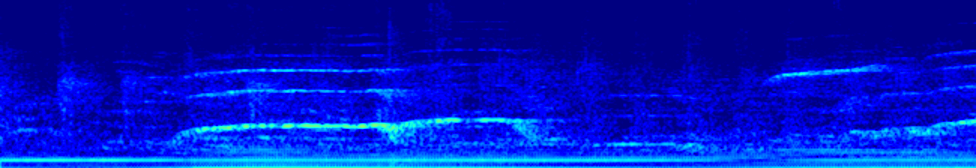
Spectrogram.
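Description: A live rock band holds a steady low drone while guitar tones slowly swell and glide in pitch above it, each long note bending up or down over a second or two.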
